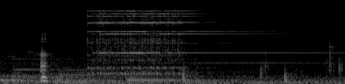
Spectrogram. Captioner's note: ringing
